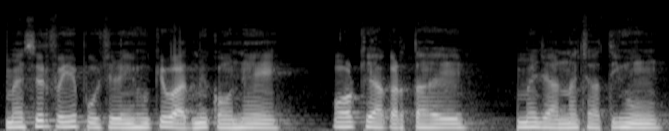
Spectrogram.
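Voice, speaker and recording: Man reading a young woman pushing her brother with questions, flat mellow voice. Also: mid-range voice, clear, resonant tone, dull audio, soft background music, natural voice. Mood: questioning. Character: questioning defiant young woman, chief's sister.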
